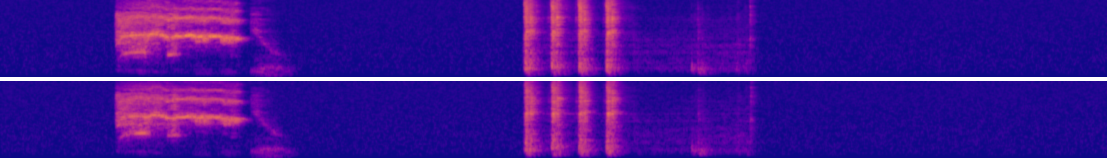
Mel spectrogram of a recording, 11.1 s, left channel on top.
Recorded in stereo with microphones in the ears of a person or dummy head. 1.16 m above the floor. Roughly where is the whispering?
Left.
